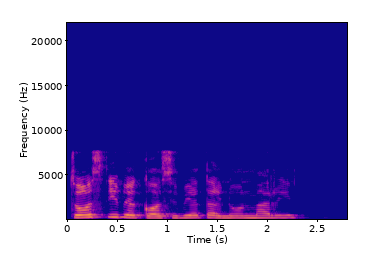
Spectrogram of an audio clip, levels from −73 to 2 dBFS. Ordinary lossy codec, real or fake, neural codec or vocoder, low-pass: none; fake; codec, 16 kHz, 16 kbps, FunCodec, trained on Chinese and English, 50 frames a second; none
